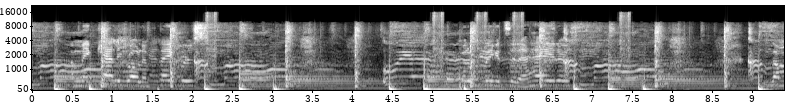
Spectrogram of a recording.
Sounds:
hip hop music, music

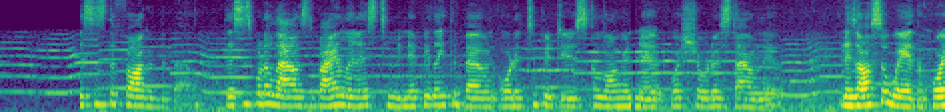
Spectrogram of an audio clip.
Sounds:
musical instrument, music, speech, violin

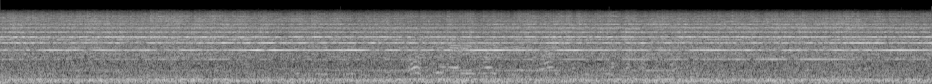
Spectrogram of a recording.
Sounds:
speech

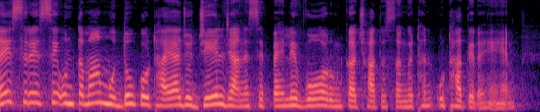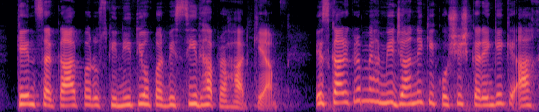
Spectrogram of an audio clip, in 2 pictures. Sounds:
female speech, speech

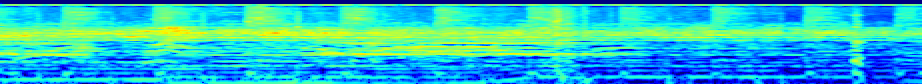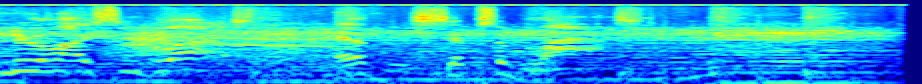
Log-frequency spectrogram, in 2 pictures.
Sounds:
speech, music

